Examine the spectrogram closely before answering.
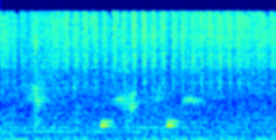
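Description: A short interface click sounds twice.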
